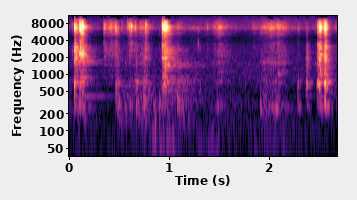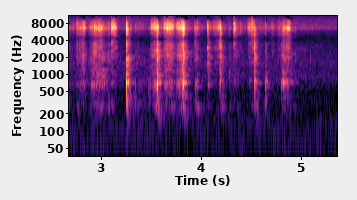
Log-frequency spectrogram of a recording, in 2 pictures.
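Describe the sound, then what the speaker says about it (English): A knife scraping dried drywall compound off a drywall pan and tools, close rough rasping strokes in an irregular rhythm with scratchy bursts and small clicks, no voices. "if you don't clean your tools right away, now you got to scrape your tools"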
